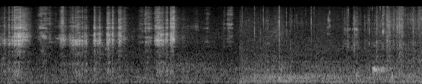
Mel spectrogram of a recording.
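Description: A steel knife blade shaving thin flakes off a block of jaggery: a quick series of short scraping strokes, about three a second, which stops about two seconds in and leaves only a faint, softer rustle.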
